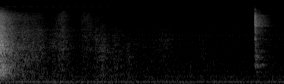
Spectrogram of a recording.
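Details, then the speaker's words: 2004 Panasonic TH-42PA20 plasma, 12-blink fault: after the digital board is reconnected, one sharp relay click, then quiet as the set goes into protection shutdown; the digital board is suspected of pulling the power supply down. "hear the relay click and the set goes into shutdown so we're going to have to go over and look at this digital board and see whether there's something on here that's drawing the power supply Down pulling the power down and putting it into a fault mode"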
